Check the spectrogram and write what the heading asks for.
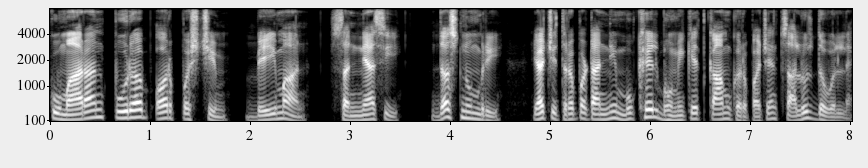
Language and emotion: Goan Konkani, neutral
